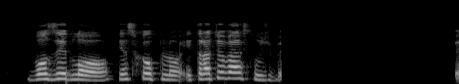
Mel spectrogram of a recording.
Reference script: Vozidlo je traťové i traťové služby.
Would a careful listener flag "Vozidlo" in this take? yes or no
no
